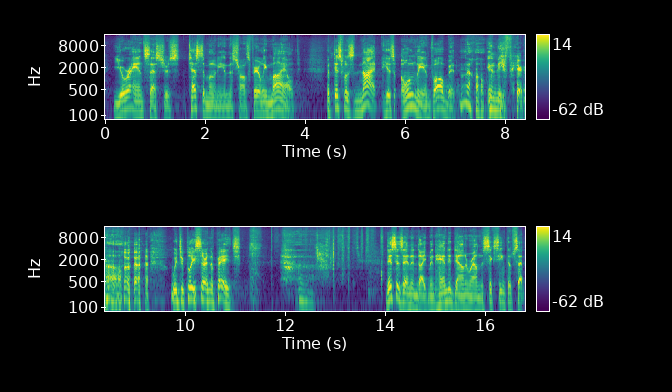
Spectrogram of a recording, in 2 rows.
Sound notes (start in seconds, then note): 7.1 chuckling; 11.9 sighs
